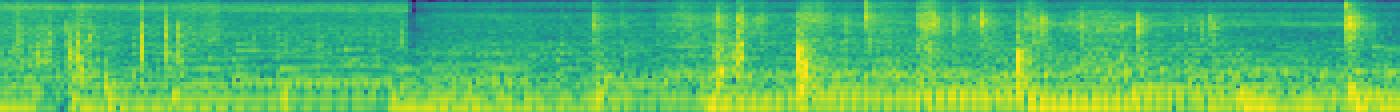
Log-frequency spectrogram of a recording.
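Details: Background music over indoor clatter and soft tapping sounds, with no animal calls.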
